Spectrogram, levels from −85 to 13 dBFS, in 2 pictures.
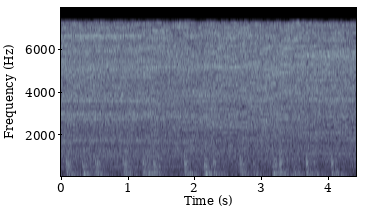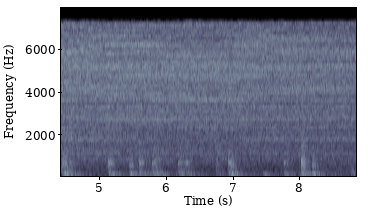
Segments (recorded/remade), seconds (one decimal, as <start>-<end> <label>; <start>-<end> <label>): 0.0-6.8 recorded; 6.8-7.5 remade; 7.5-8.9 recorded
